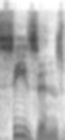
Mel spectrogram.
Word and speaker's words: SZNZ: It's spelled, it's Seasons, but it's SZNZ. Yeah, so it's called Seasons, and there's spring, summer,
